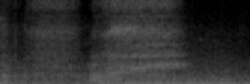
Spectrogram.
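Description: A person drawing on a cigarette, then blowing the smoke out in a longer, louder breathy exhale about a second in.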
